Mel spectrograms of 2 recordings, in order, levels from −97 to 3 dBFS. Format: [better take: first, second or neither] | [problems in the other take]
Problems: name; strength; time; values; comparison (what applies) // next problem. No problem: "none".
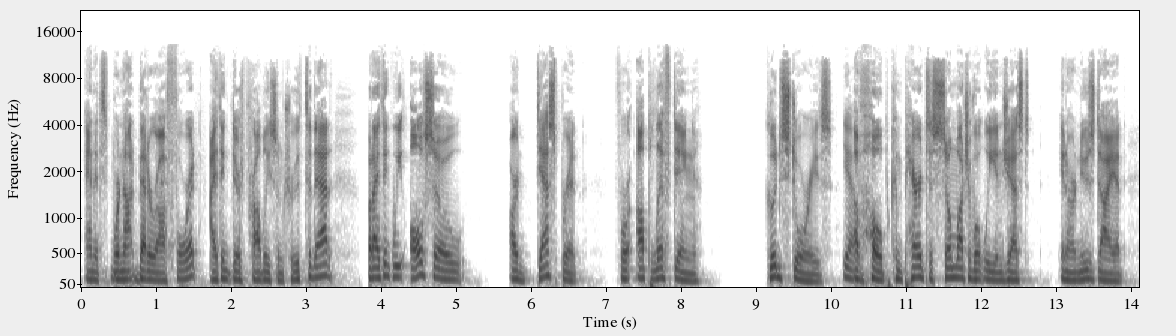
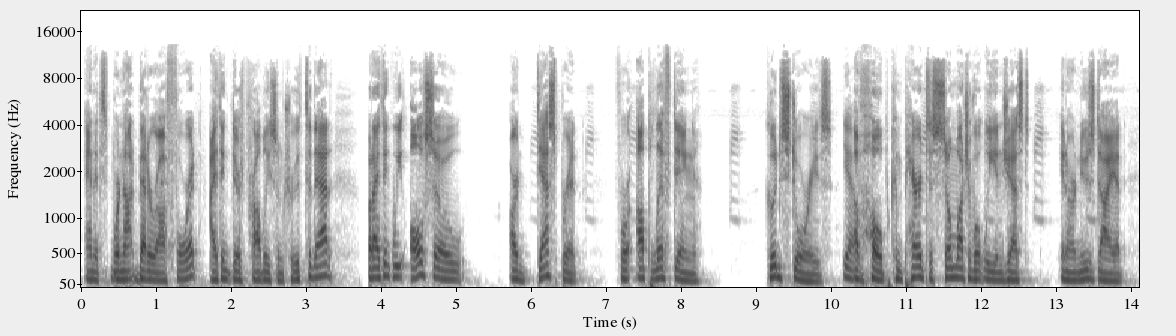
first | animal sounds; faint; throughout; 30 dB below the speech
